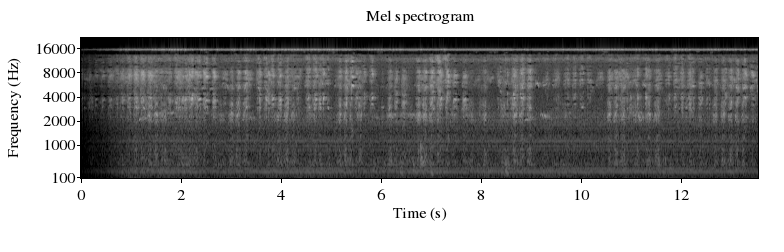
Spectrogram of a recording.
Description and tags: Baby Blue Tits
Seven chicks about 3 weeks old in nesting box linked to TV in lounge.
